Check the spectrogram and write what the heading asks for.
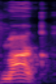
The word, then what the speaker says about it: MC: case where the MC, which is pronounced as Mac, that is common with MAC also, has got defeated in this case, in this restaurant chain case.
